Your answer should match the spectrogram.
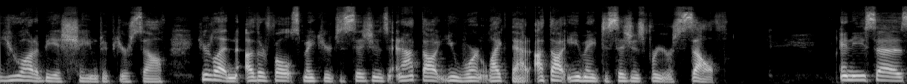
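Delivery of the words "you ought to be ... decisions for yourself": usual speaking voice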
